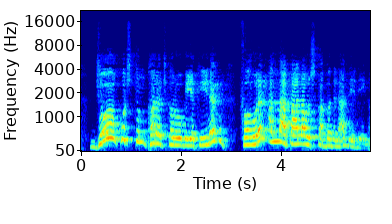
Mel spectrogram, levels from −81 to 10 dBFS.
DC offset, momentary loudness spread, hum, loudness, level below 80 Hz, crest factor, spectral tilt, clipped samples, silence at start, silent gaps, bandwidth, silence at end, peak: under 0.1%; 10 LU; none; -22 LUFS; -66 dBFS; 16 dB; -7.5 dB/octave; under 0.1%; 0.2 s; none; 9.8 kHz; 0 s; -6 dBFS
